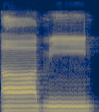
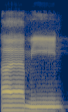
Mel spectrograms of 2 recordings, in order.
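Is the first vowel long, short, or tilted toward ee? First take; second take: long; tilted. First: The first vowel is drawn out long. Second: The first vowel is tilted toward an ee sound. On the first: "مد کے الف کو کھینچ کر پڑھے" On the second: "الف کو یا کی طرف تھوڑا سا مائل کر کے"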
